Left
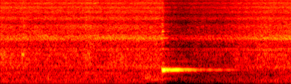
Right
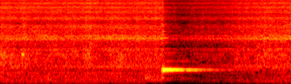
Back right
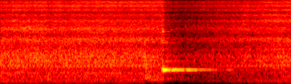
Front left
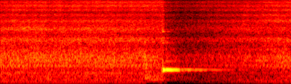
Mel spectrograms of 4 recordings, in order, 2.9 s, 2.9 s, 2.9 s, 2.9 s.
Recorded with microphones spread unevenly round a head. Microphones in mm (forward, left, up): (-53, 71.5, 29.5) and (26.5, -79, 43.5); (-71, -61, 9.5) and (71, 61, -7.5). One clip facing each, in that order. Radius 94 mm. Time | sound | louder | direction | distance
1.6 | a cowbell | even, front left 3 dB | 55° right | 1.8 m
